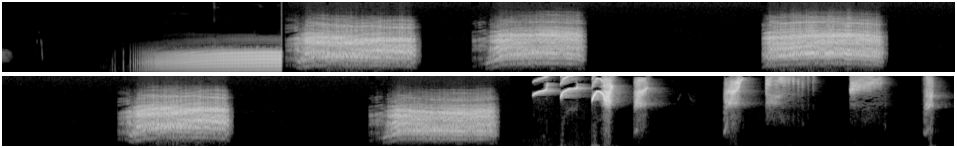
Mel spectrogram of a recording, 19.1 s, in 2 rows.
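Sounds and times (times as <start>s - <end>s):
vulture harsh raspy call: 2.8s - 5.9s, 7.6s - 8.9s, 10.7s - 11.9s, 13.2s - 16.1s.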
